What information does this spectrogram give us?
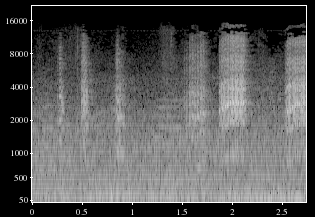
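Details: Monk parakeet in Palermo Park, Buenos Aires, Argentina, on 4 February 2018, giving harsh, grating squawks, about six in under three seconds, the last few louder and longer, over faint background hum.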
